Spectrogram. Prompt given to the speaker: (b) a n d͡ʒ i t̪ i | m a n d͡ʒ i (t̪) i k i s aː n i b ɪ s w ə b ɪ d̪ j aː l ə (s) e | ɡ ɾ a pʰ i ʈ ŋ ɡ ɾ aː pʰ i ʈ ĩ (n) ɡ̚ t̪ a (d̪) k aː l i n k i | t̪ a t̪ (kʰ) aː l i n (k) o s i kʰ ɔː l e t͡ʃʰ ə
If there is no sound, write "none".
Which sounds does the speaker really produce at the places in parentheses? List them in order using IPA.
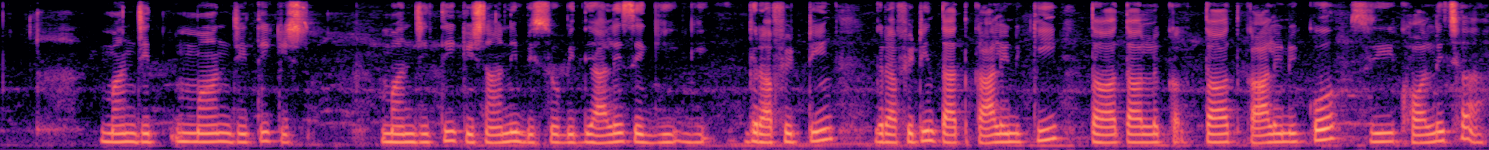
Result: m, t̪, s, ŋ, t̪, k, k

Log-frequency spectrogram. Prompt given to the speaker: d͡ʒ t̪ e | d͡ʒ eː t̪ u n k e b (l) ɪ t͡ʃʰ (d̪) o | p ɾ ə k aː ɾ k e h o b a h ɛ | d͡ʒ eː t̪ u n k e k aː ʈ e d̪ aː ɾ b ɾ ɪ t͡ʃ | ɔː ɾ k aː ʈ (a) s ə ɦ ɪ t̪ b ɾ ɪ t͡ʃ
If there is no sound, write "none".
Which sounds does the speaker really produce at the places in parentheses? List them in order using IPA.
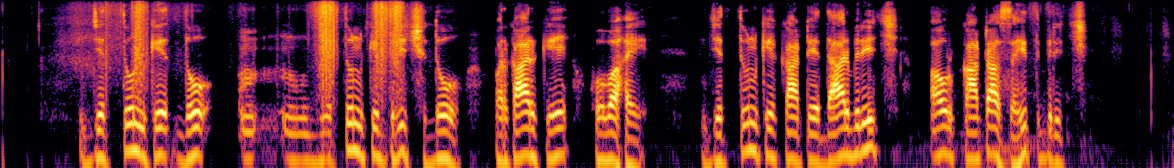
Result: ɾ, d̪, a

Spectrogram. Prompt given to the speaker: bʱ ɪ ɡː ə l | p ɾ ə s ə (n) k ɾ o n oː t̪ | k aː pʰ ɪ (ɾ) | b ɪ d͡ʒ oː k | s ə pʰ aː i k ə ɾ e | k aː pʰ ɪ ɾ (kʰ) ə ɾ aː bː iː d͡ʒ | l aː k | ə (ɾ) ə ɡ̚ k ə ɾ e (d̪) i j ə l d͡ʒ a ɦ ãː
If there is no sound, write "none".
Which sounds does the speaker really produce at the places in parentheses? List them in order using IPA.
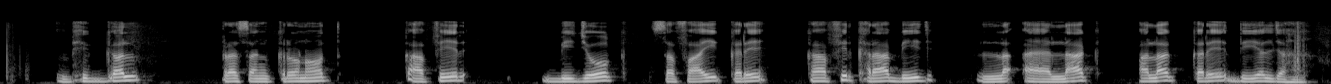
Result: ŋ, ɾ, kʰ, l, d̪

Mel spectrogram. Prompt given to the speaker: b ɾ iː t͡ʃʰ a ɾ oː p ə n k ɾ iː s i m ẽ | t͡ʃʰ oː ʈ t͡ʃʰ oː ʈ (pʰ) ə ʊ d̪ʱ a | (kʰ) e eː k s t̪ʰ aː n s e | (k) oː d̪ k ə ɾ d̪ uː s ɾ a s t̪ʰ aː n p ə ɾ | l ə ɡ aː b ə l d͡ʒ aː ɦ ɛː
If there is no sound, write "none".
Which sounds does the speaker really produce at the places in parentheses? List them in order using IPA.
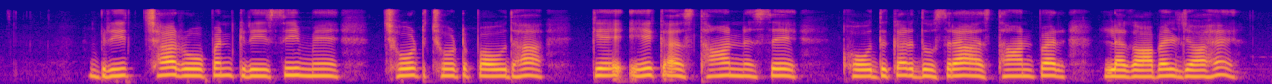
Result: p, k, kʰ

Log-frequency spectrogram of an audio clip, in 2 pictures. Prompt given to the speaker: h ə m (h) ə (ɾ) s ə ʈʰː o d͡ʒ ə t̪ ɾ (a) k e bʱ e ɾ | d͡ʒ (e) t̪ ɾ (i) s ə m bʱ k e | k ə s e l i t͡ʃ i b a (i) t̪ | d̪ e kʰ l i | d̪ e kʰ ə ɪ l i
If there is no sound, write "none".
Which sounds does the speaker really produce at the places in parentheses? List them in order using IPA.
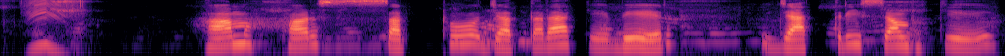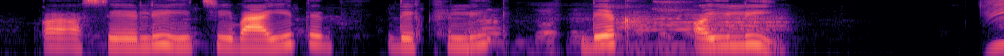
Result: h, ɾ, a, a, i, i

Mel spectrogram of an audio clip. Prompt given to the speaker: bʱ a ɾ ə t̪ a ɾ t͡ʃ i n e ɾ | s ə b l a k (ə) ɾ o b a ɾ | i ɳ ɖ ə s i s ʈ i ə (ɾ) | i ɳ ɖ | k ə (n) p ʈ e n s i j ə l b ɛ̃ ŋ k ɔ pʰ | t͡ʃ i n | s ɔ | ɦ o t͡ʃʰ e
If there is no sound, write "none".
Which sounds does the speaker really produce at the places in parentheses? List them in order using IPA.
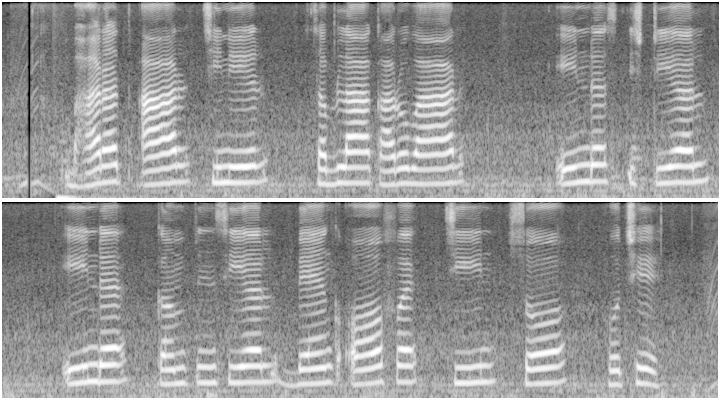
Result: a, l, m

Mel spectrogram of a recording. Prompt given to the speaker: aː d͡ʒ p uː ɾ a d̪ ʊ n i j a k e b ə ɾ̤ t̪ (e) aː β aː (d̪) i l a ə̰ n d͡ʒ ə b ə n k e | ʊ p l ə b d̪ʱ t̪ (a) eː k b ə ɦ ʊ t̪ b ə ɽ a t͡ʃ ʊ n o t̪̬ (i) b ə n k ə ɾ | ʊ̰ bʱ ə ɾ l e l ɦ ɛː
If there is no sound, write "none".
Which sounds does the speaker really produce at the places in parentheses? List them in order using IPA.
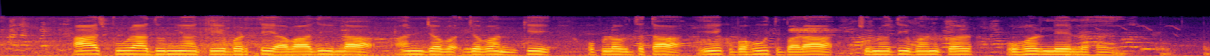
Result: e, d̪, a, i

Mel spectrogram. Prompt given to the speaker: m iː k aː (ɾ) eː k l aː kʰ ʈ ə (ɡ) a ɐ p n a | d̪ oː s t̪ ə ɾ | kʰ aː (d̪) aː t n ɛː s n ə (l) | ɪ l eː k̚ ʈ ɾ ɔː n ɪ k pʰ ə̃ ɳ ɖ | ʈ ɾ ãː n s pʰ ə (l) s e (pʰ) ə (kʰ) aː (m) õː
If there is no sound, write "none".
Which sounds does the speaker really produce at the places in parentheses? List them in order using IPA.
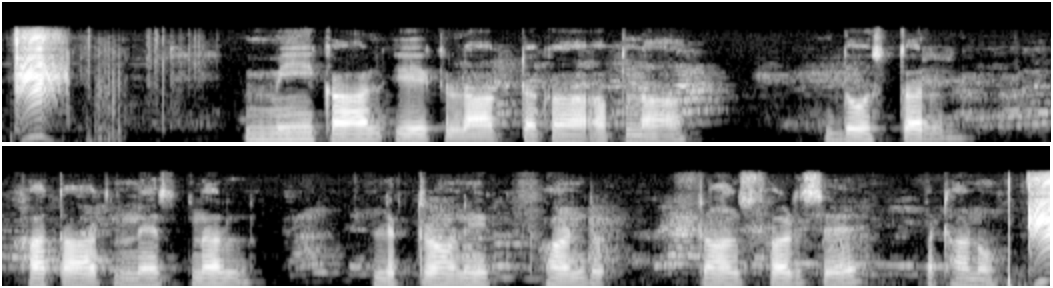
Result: l, k, t̪, l, ɾ, p, ʈʰ, n

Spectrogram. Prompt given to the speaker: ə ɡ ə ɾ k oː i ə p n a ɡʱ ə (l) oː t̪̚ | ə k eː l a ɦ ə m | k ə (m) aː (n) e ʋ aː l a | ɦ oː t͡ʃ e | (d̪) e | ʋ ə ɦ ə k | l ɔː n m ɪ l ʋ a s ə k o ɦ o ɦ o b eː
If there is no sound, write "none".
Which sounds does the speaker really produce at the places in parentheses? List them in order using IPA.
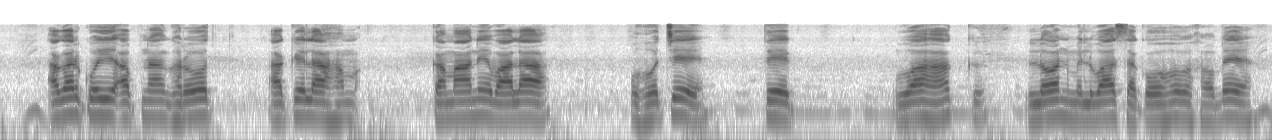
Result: ɾ, m, n, t̪

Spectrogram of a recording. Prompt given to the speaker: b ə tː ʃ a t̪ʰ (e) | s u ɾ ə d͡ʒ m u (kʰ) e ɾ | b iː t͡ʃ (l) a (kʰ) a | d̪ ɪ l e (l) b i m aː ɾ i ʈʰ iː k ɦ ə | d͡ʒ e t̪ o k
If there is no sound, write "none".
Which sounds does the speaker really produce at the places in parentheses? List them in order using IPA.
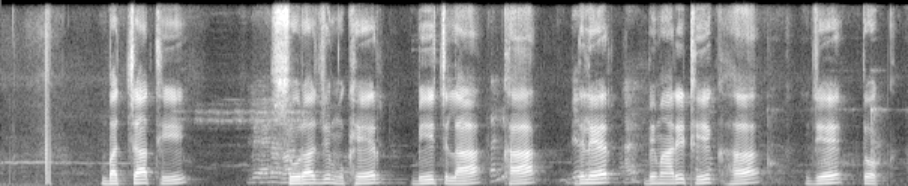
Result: i, kʰ, l, kʰ, ɾ

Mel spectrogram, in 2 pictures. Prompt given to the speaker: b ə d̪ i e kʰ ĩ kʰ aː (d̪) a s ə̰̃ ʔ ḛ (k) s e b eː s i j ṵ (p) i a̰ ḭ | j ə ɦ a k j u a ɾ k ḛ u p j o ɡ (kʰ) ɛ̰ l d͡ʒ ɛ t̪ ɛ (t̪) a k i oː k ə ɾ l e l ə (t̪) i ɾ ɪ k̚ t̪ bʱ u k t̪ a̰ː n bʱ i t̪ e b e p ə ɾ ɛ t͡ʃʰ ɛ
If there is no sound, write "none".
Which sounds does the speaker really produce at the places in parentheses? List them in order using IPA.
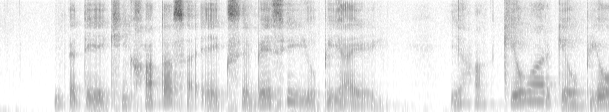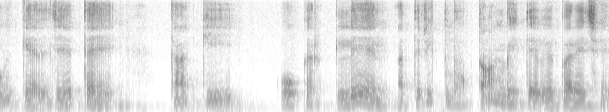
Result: t̪, k, p, k, t̪, t̪

